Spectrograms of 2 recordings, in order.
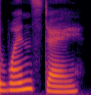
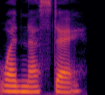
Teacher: the D sound in the middle is silent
